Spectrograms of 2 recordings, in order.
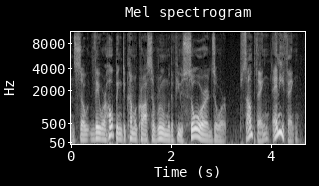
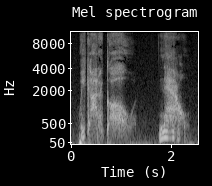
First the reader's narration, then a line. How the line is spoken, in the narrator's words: whispered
